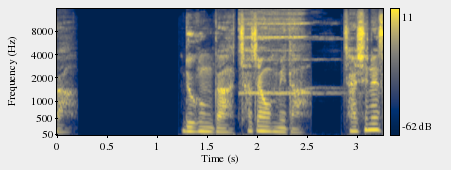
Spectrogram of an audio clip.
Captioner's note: ding-dong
